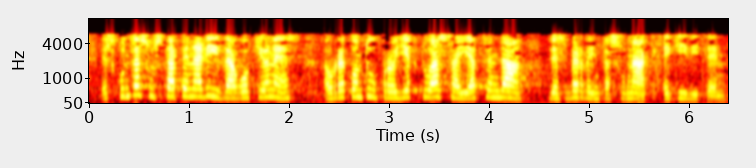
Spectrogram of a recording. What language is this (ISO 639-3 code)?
eus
